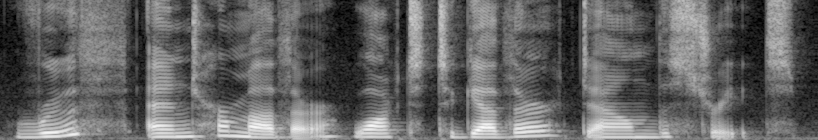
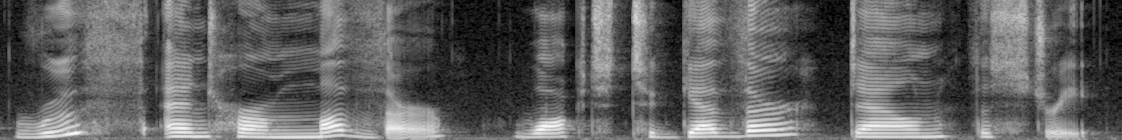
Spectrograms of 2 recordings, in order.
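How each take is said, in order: First: The sentence is said at normal speed. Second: The sentence is said slowly and carefully.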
